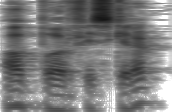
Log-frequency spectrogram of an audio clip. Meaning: indefinite plural of abborfisker
- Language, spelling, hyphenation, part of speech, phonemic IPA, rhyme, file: Norwegian Bokmål, abborfiskere, ab‧bor‧fis‧ke‧re, noun, /ˈabːɔrfɪskərə/, -ərə, Nb-abborfiskere.ogg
